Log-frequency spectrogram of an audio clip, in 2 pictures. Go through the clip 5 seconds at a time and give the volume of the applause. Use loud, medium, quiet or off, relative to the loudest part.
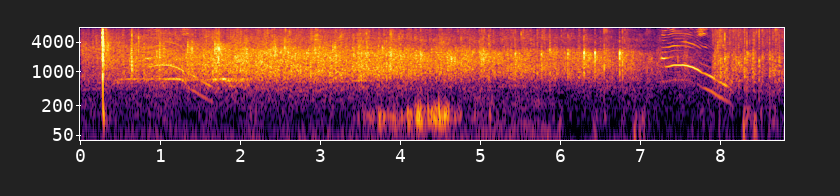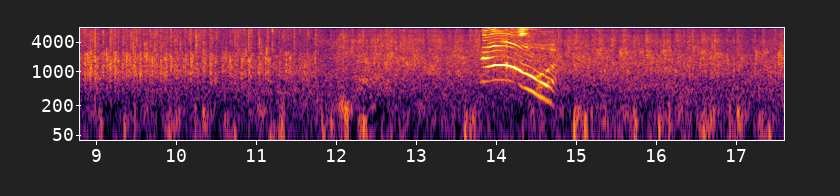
loud, medium, quiet, quiet.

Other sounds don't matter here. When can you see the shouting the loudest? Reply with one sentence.
The loudest moment of the shouting is at 14 seconds.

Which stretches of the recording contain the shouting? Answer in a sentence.
The shouting can be heard from 0.8 to 1.8 s, from 7.2 to 8.2 s and from 13.8 to 14.8 s.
